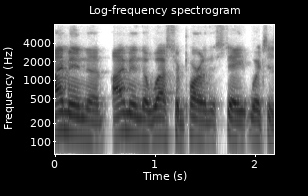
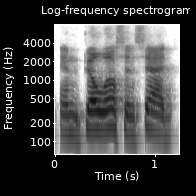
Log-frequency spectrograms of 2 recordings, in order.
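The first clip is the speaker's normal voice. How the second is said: usual speaking voice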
